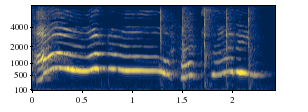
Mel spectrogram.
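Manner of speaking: very high, sing-song and gushing; mock sweet falsetto. To her fans reading comments, a high cooing diva voice. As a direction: coo the praise way up high like a pleased diva.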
